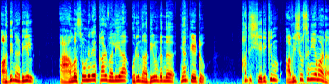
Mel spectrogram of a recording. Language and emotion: Malayalam, surprised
